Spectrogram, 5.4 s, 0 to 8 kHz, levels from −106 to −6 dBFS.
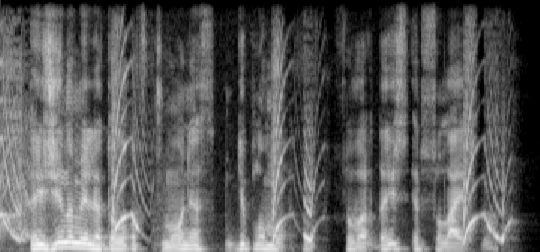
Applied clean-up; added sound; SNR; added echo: neural mask model RNNoise.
